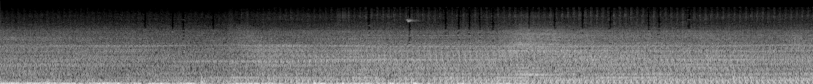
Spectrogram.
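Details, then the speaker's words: John Deere L110 ride-on mower, 606 hours, with transmission noise complaints, started on choke: steady single-cylinder thump with a faint constant high whine, from the engine or gearbox, likely the transmission. "you can hear there's a bit of a wine in the engine or the gearbox"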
